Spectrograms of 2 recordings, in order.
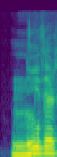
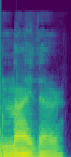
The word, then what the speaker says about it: neither: زموږ او ستاسې زیاتره خلک امریکایي انګلیش زده کوي، نو په دې خاطر دوی دا لغت د neither او either تلفظ کوي، مګر په برټش انګلیش یا بریتانوي انګلیسي کې دا لغتونه د either او neither په شکل تلفظ کیږي.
